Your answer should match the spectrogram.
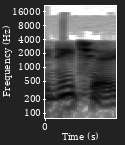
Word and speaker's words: Nietzsche: I say it the way you say it. – Oh. – I say Nietzsche, yeah.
